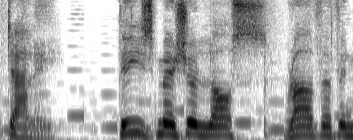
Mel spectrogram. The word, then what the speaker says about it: DALY: The Disability Adjusted Life Year, or DALY, pronounced DALY.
